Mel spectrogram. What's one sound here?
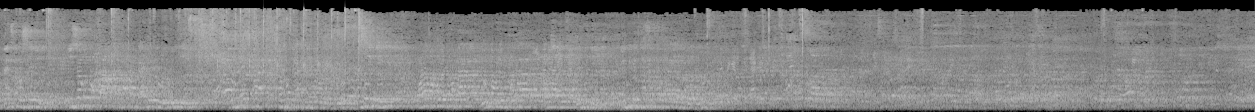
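A crowd of men and women chatter throughout a large echoing hall.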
